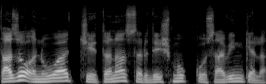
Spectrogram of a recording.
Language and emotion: Goan Konkani, neutral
